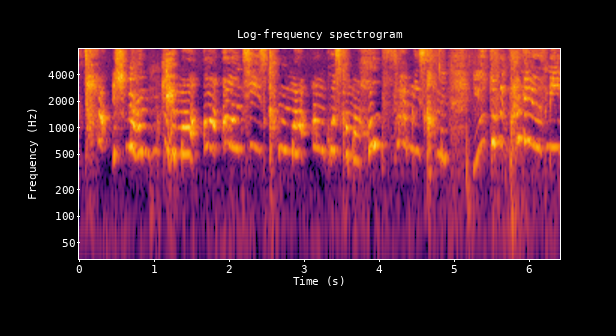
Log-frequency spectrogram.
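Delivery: high-pitched, hammed-up shrieking threat; mock screamed warning in a put-on voice; Kelly shouting. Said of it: "she was shouting".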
